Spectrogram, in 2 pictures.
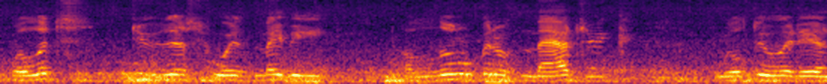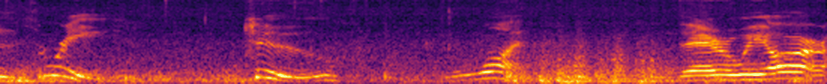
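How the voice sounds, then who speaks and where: A campy late-night horror host doctor, as a man puts him on, speaking in a high, bright voice with slow, unhurried showmanship. He hams it up like a magician emceeing a spooky show. Faint noise sits under his voice. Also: lively intonation. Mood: playful showman. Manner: showman patter, slow and playful. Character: hammy theatrical male horror host doctor.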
